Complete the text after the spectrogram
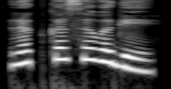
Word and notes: ರಕ್ಕಸವಗೆ: rakkasavage

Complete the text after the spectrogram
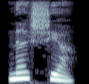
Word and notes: ನಾಸ್ಯೆ: kannada

